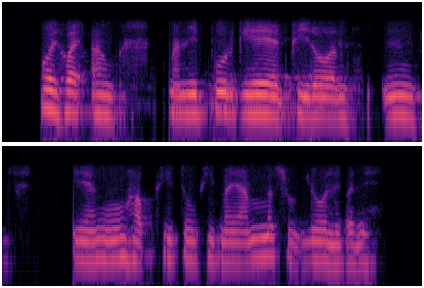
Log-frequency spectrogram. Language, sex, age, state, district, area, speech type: Manipuri, female, 60+, Manipur, Churachandpur, urban, conversation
